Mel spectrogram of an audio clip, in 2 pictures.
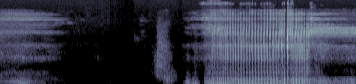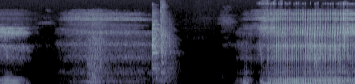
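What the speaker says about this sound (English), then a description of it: "I have microphoned my boyfriend snoring, sleeping on the couch" A man asleep on a couch snores close to the mic in three long, loud, rasping breaths with quiet gaps between them.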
